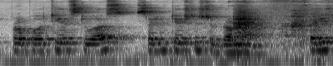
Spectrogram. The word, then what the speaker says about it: Brahman: the word is Brahman so we should be all able to pronounce that word Brahman because not brahmaji Wala Brahma this is a Brahman means the highest form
